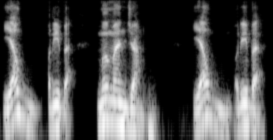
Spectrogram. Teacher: Pada huruf dad ada satu sifat istitalah.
